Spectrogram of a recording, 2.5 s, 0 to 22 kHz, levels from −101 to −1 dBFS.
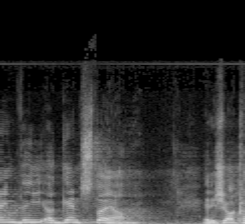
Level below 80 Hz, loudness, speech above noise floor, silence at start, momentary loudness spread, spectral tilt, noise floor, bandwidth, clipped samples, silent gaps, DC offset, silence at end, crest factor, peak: -50 dBFS; -26 LUFS; 22 dB; 0 s; 11 LU; -5 dB/octave; -47 dBFS; 16.5 kHz; under 0.1%; none; under 0.1%; 0 s; 16 dB; -10 dBFS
